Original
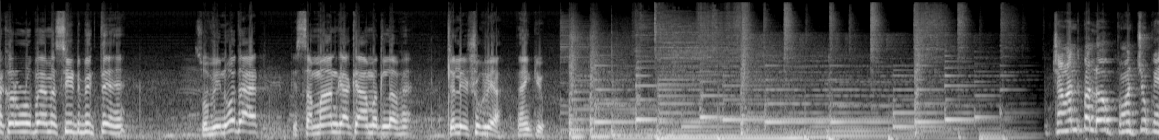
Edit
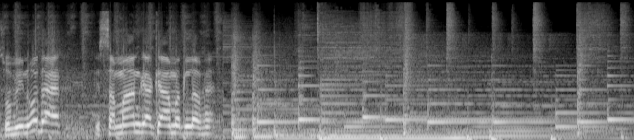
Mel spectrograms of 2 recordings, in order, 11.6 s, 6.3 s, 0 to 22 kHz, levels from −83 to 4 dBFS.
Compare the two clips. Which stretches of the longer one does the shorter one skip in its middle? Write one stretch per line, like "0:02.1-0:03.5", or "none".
0:04.3-0:05.7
